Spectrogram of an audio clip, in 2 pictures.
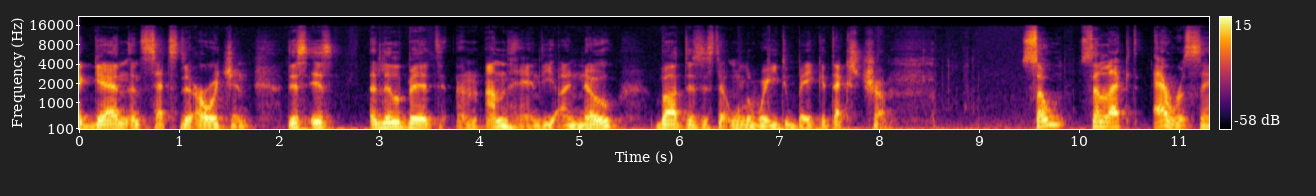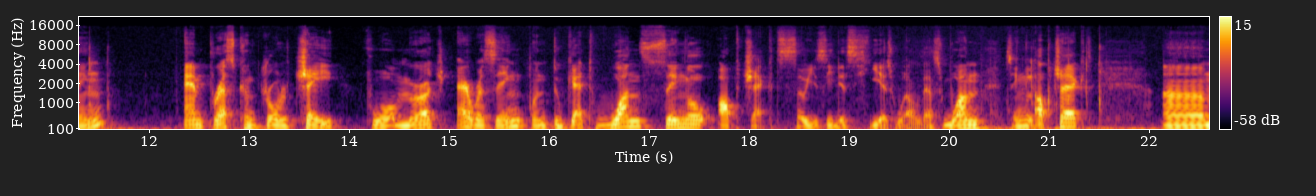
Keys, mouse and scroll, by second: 8.9 click, 11.4 a, 15.2 ctrl+j, 20.5 b, 22.3 Tab.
